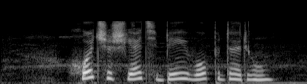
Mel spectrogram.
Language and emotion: Russian, neutral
